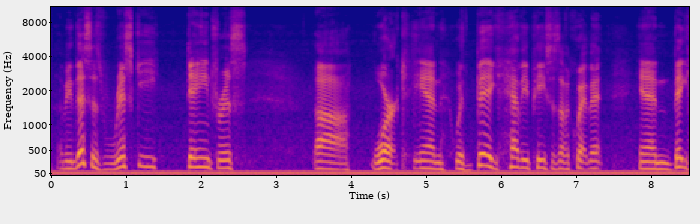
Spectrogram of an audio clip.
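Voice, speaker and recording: Male logger vlogger, plain-spoken and folksy, voice a touch higher than average, casual outdoor delivery. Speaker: logger presenting a video about his work. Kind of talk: casual vlog talk. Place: outdoors in winter woods.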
